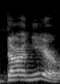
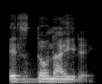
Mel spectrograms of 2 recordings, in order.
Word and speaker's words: Donaire: I if I'm not, it's Donier, right? You're right. That's the Americanized version. Donier, you're the closest. Okay. But it's Donaire, if you really want to say it.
